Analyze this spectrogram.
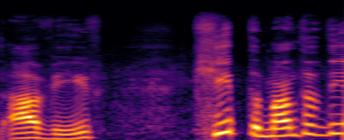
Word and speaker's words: Aviv: Some people in English pronounce it Aviv, but in Hebrew it's Aviv.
